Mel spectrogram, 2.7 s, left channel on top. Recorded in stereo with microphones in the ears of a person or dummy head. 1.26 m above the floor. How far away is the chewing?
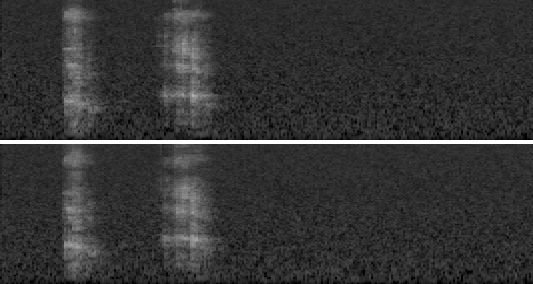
About 2.0 m.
